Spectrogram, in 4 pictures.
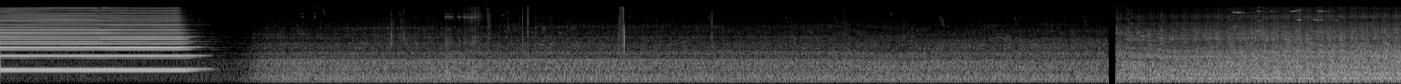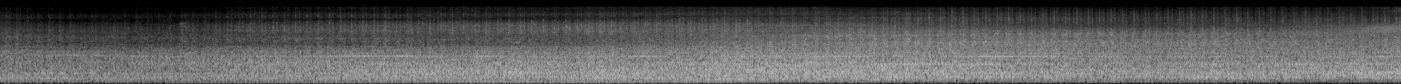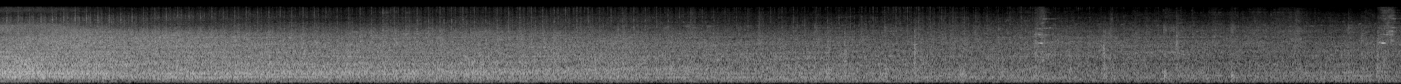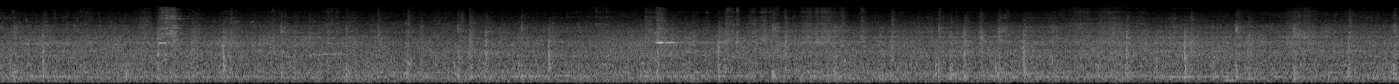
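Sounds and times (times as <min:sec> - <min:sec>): locomotive horn: 0:00.0 - 0:02.3
locomotive engine: 0:00.0 - 0:56.0
train wheels on rails: 0:01.8 - 0:56.0.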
